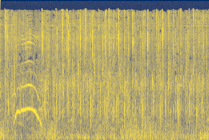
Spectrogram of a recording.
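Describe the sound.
A crowd applauds steadily for several seconds, dense clapping filling the space, with a brief rising-and-falling whoop from one voice near the start.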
